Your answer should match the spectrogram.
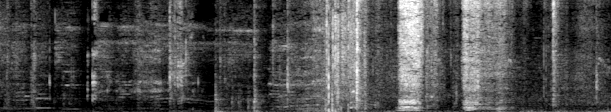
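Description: Background music, then from about two seconds in a run of loud bangs and scuffling with short yells as a flour bomb goes off on a man coming through a door.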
